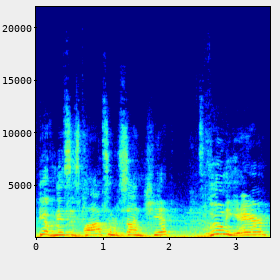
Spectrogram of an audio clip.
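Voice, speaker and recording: A man's voice: very high-pitched, a little slow, far from the mic, background noise. A man playing a campy, self-absorbed wisecracking antihero, telling stories theatrically with sarcastic asides in a live comic stage show. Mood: indignant. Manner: theatrical, mock storybook delivery with sarcastic asides. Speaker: costumed theme park stage performer. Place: outdoor theme park stage, front-row recording. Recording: echoey outdoor stage, loud music, crowd.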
